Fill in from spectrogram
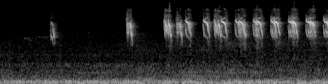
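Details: Velvet-fronted nuthatch lure call: after two isolated sharp, high chips, a fast, even run of short, piercing chit notes starts at about six per second and continues to the end.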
